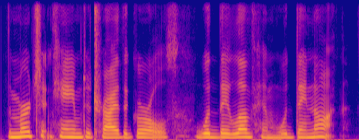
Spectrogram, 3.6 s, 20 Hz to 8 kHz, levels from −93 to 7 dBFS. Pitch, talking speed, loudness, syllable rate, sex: 215 Hz, 235 wpm, -16 LUFS, 4.8 syllables/s, female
